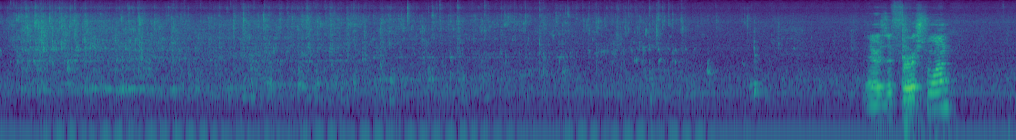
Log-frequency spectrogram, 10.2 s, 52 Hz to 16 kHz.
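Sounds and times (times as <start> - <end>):
liquid pouring through a filter cup into a container: 0.0 - 8.0
speech: 8.7 - 9.6.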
